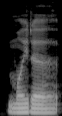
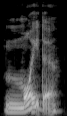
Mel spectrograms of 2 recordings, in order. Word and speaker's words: Moida: I'm going to play Moa Mansion, which I've realized is supposed to be pronounced Mida Mansion, like murder.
